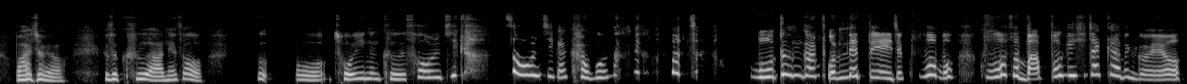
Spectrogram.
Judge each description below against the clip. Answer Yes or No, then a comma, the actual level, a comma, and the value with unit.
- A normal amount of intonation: No, wide, 8.7 semitones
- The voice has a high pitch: Yes, very high, 310 Hz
